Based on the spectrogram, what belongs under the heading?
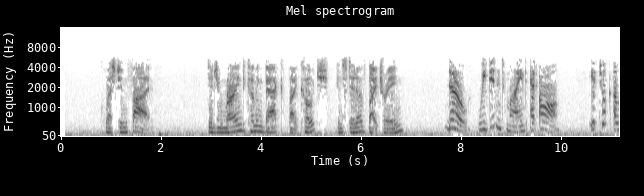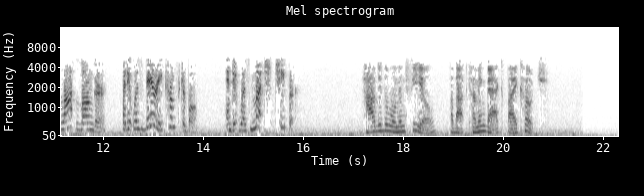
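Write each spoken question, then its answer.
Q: How did the woman feel about coming back by coach?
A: She didn't mind at all; it was comfortable and much cheaper, though slower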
